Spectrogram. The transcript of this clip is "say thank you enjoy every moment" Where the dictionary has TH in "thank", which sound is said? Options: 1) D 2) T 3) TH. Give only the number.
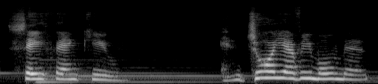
3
